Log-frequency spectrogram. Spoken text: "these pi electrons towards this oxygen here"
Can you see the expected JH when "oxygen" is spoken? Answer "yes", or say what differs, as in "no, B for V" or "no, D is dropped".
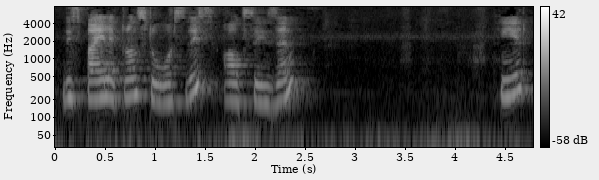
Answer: no, Z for JH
